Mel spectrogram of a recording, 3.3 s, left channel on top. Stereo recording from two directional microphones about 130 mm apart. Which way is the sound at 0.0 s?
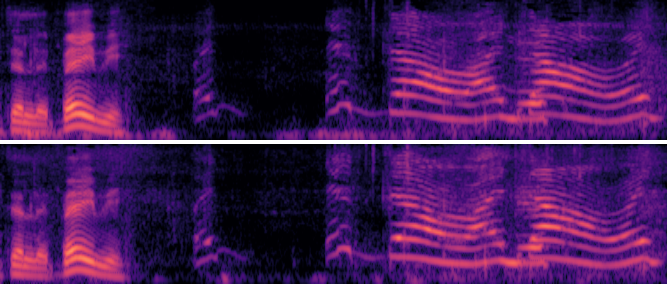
35° left (ahead or behind).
